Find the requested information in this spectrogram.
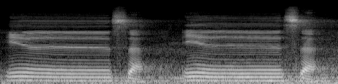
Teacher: bunyinya bukan ng bukan waqal in bukan ing tapi Insa Insa antara bunyi n dengan S jadi satu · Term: ikhfa huruf Sin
